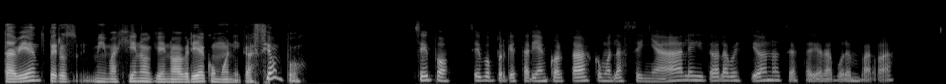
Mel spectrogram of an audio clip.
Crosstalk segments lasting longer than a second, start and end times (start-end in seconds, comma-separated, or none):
none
